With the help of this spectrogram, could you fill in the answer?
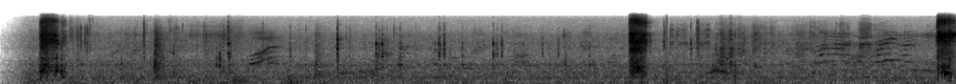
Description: Ava, my cat, sneezing her head off.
